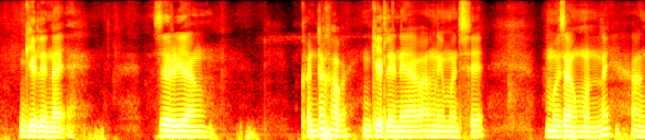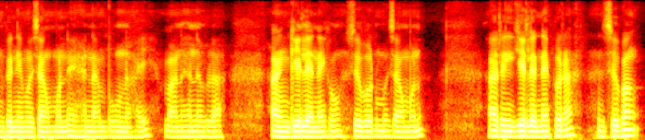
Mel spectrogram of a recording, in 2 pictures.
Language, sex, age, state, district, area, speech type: Bodo, male, 30-45, Assam, Kokrajhar, rural, spontaneous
